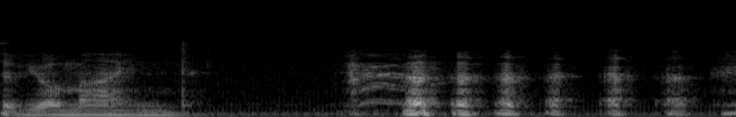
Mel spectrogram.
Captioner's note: laughs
